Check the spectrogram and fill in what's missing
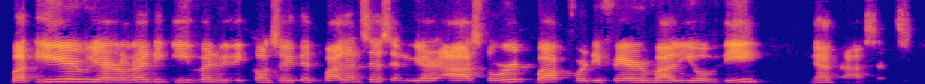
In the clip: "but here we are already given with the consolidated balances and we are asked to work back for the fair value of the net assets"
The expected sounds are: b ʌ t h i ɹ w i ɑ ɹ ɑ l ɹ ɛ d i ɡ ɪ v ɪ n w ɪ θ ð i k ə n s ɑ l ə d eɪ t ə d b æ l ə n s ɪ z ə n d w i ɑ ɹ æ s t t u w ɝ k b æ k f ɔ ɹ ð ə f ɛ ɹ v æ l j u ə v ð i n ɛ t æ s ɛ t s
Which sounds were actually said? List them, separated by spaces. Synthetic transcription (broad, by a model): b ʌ t h i ɹ w i ɑ ɹ ɑ l ɹ ɛ d i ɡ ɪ v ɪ n w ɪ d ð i k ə n s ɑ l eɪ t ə d b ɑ l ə n s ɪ s ə n d w i ɑ ɹ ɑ s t t u w ɝ k b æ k f ɔ ɹ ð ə f ɛ ɹ v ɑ l j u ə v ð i n ɛ t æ s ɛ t s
